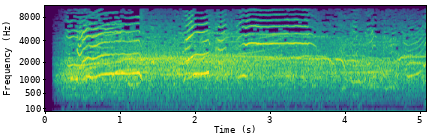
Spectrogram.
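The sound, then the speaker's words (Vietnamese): A crowd of girls shriek excitedly on seeing their idol, in sustained, high-pitched squeals, many voices overlapping loudly for several seconds without a break. “Hình như là các cô gái đang hét lên khi mà thấy thần tượng của mình.”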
